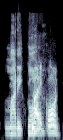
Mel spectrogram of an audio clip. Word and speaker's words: maricón: Maricón. Maricón.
